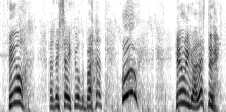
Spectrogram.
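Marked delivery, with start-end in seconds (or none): 2.4-2.8 high loud joyful woo; excited whoop. Real, not acted. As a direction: whoop to fire up the class. Whoop after feel the burn.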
